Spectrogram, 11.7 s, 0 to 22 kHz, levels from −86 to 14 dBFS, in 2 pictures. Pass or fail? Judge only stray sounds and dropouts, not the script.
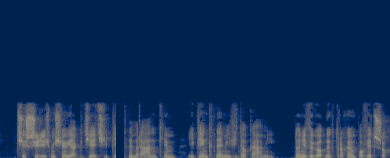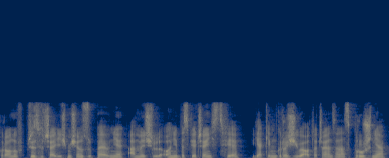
fail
